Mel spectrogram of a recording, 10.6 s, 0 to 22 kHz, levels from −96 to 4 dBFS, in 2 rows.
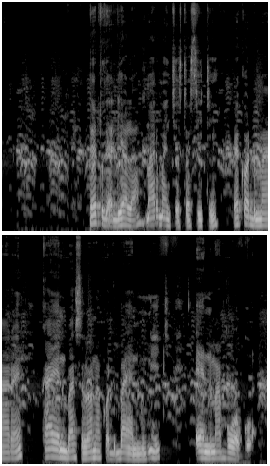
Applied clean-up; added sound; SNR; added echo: classical method spectral subtraction.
